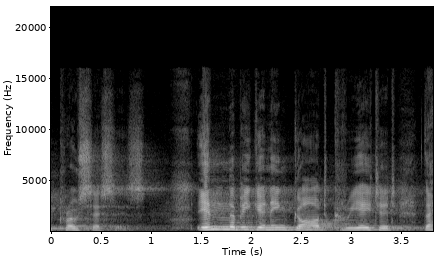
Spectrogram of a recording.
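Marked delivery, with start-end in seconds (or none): 1.5-2.4 each word of the refrain landed firmly; emphatic refrain. Acted. Preacher driving home the refrain, a little louder. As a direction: declare it like a creed. Refrain repeated with rising force.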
